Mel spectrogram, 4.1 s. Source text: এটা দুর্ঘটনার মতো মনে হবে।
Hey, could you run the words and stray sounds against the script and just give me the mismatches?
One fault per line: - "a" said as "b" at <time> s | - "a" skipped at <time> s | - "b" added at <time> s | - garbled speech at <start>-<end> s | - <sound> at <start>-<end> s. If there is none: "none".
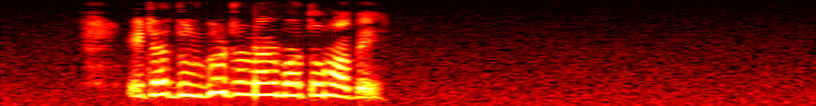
- "মনে" skipped at 1.6 s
